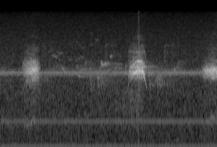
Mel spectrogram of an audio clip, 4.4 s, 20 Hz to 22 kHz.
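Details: At an Eurasian eagle-owl nest, 28 April 2013, 21:12, the female arrives with a bird and feeds the young; three loud, hoarse hissing bursts come about every two seconds against a constant background whine.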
